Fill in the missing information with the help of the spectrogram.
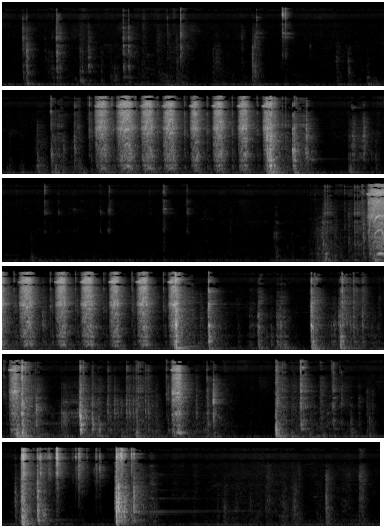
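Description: Milwaukee cordless drill driving pocket-hole screws into a clamped wooden corner joint: two runs of a few seconds each, pulsing about three or four times a second as each screw goes in. Several separate sharp knocks follow.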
